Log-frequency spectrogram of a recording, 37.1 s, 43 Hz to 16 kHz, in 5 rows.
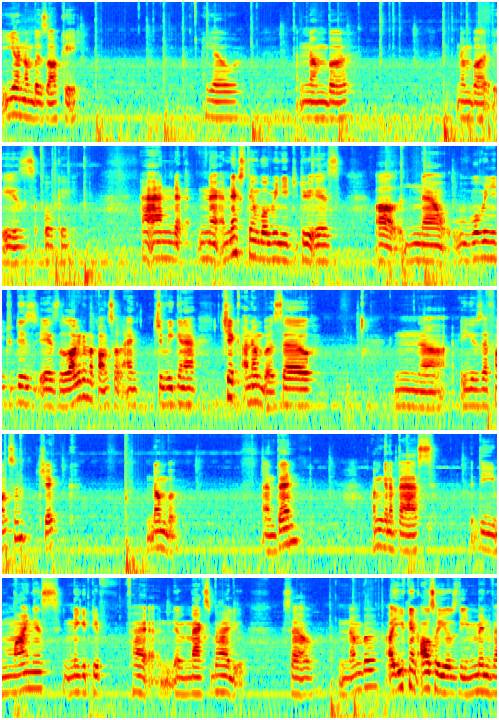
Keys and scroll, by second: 1.0-9.1 typing, 9.7 Right, 9.8 Right, 10.6 Right, 12.1 Return, 12.3 Return, 12.9-15.2 typing, 21.9-23.0 typing, 24.1 Return, 26.0 shift+9, 28.3 -, 29.9 shift+n, 31.0 u, 34.4-35.9 typing.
